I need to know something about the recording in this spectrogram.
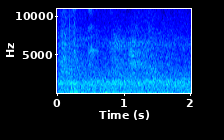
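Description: Steady background hiss with a low rumble and no distinct event, with a faint click near the start.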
